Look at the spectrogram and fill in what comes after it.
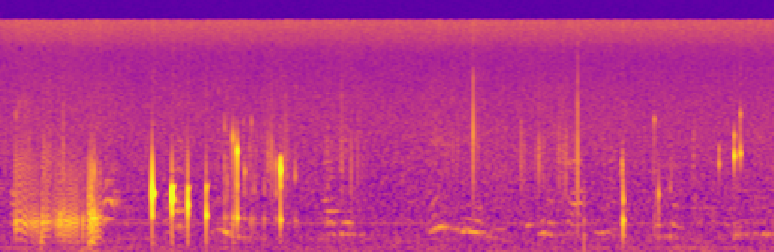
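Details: Stomach rumbling (borborygmi) after eating a whole pot of Japanese stew: soft gurgles with scattered bubbling pops from the belly, faint television in background; normal bowel sounds after a large meal.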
